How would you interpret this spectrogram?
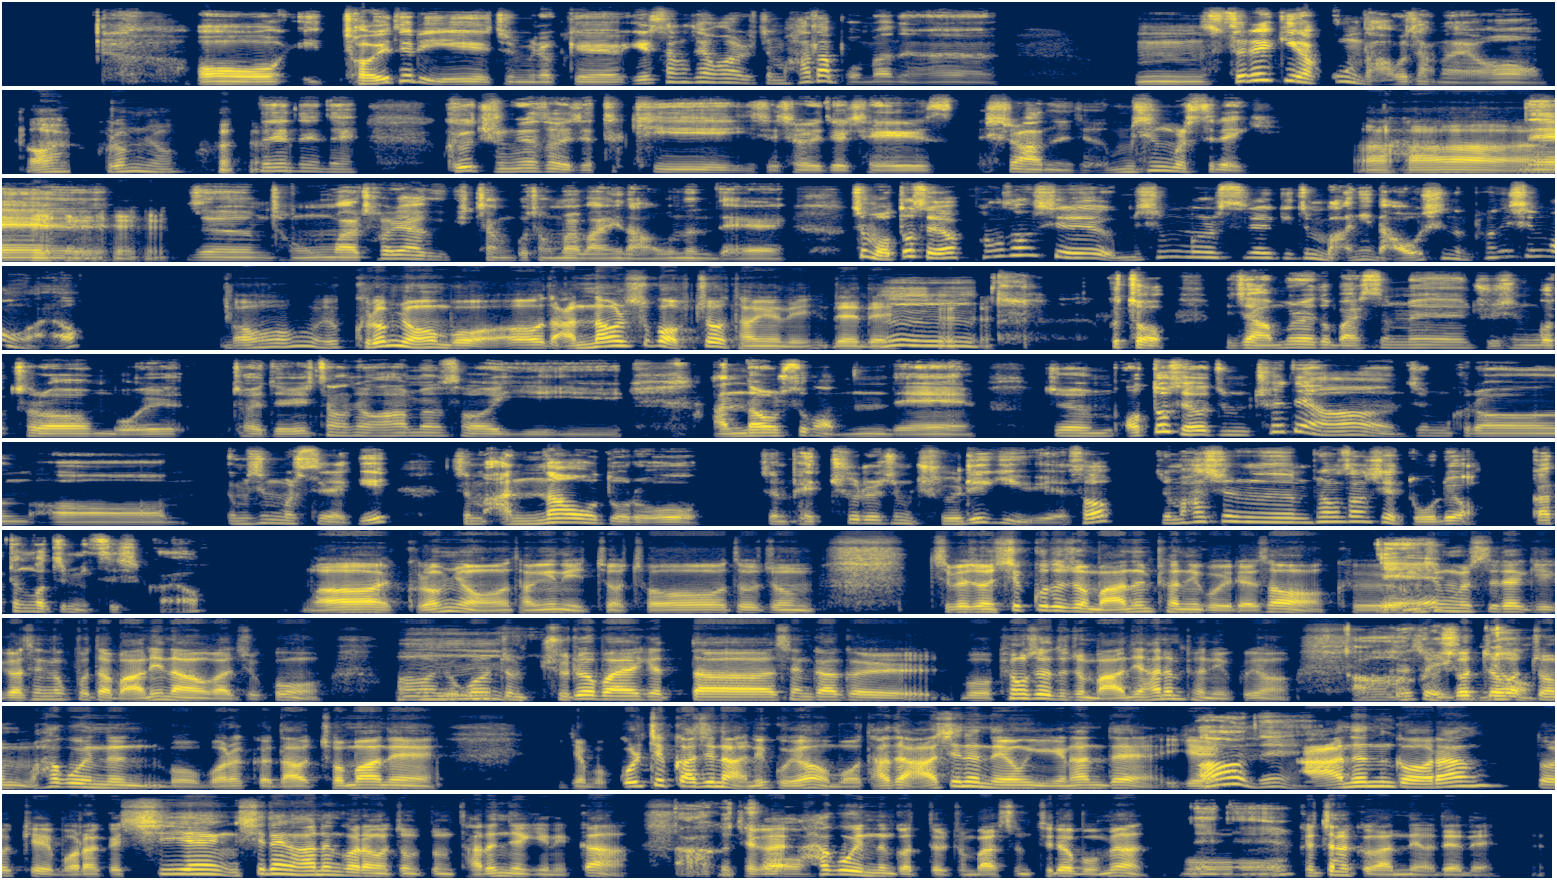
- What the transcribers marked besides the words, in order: laugh; laughing while speaking: "네"; laugh; other background noise; laugh; teeth sucking; laugh
- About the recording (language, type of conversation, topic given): Korean, podcast, 집에서 음식물 쓰레기를 줄이는 가장 쉬운 방법은 무엇인가요?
